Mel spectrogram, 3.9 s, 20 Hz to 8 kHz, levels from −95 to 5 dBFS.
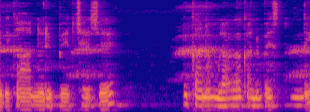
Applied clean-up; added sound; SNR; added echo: classical method WPE with log-MMSE.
